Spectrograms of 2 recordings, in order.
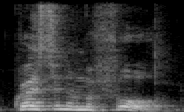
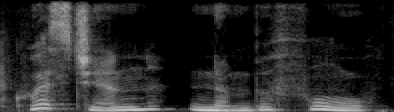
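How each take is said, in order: First: Booming announcer voice; quizmaster announcement. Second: Slow deep announcer voice; deep announcer echo. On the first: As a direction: announce it like a game show host. Quiz announcement, dramatic. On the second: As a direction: echo it low and slow like a trailer. S1 echoes in lower voice. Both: Acted.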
